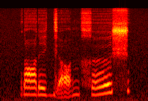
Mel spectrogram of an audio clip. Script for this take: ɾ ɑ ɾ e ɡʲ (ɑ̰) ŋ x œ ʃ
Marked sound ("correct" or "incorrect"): correct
